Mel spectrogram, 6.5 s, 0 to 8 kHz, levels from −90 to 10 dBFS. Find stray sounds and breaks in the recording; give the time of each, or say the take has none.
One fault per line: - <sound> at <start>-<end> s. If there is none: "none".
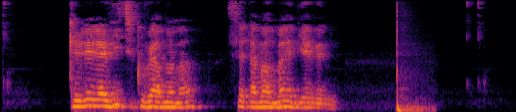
- thud at 4.9-5.5 s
